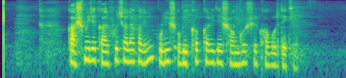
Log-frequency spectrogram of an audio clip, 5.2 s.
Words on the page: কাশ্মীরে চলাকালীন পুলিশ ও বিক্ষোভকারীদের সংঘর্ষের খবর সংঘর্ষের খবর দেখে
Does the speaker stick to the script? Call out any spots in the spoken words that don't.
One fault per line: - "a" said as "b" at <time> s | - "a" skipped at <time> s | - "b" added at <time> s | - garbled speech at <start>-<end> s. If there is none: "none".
- "কার্ফু" added at 1.4 s
- "সংঘর্ষের খবর" skipped at 4.1 s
